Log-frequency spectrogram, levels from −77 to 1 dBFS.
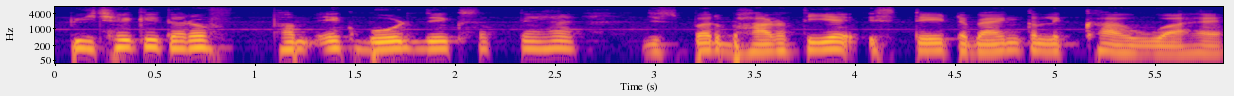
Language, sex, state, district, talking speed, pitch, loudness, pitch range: Hindi, male, Uttar Pradesh, Lalitpur, 175 wpm, 145 Hz, -19 LUFS, 115-155 Hz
